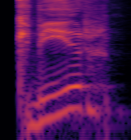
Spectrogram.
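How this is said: The word begins with a k sound. This is how Syrians say big. "in Syria we say kabir"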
